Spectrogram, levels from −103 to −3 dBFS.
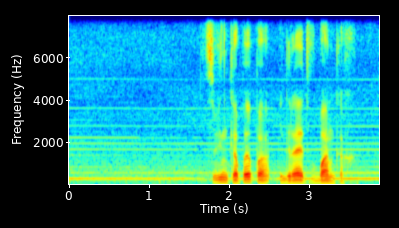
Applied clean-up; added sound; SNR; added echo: none; Bowed string instrument; 15 dB; none.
